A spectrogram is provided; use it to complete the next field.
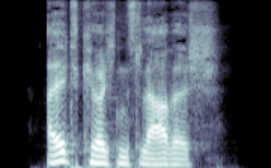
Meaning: Old Church Slavonic (related to the Old Church Slavonic language)
- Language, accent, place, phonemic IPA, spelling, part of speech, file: German, Germany, Berlin, /ˈaltkɪʁçn̩ˌslaːvɪʃ/, altkirchenslawisch, adjective, De-altkirchenslawisch.ogg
